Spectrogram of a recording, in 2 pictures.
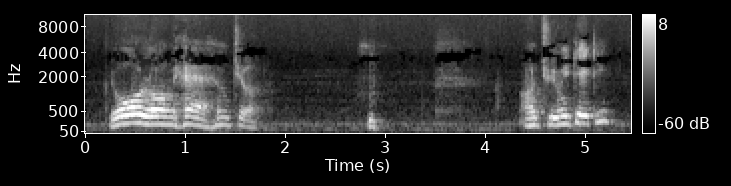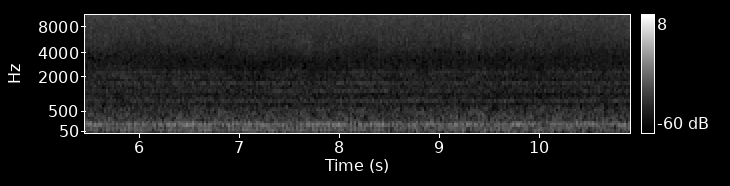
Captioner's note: laughs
